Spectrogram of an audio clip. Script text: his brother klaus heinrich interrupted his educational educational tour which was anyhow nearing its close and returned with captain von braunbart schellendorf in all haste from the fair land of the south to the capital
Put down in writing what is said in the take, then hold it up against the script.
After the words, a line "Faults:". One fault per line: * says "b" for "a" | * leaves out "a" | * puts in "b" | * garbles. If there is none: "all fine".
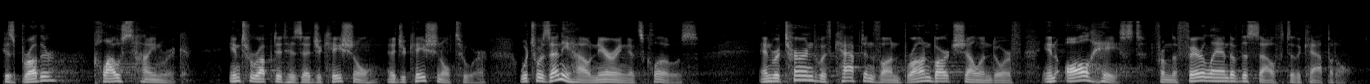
his brother klaus heinrich interrupted his educational educational tour which was anyhow nearing its close and returned with captain von braunbart schellendorf in all haste from the fair land of the south to the capital
Faults:
all fine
